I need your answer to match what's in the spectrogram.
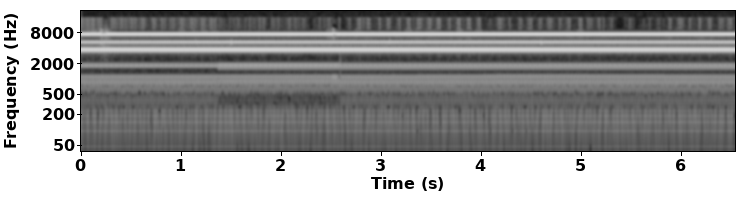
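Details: A tinnitus sufferer's approximation of their own constant tinnitus, described as a jet engine in the left, right or both ears: steady high-pitched ringing tones layered over a low hum, unchanging, a simulation.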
